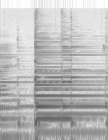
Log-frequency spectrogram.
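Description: Takamine acoustic guitar strummed: a chord rings and fades, then a new chord is strummed about two-thirds of a second in and left to ring.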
